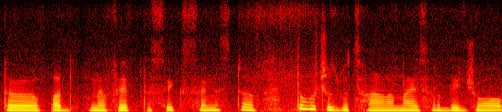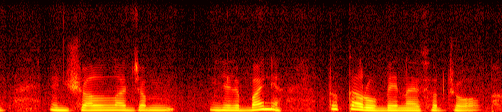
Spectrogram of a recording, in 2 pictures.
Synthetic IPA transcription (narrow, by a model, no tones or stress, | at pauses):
t̪ɨpɐd̪t̪nɐfift̪ʰɨsiksːemisʈɐɾt̪ɨʋut͡ʃɐzbɨt͡sʰaːɳɐnaːjsɐɾbed͡ʒɔːbinʃaːlːad͡ʒɐb | jelʲibɐnʲɐ | t̪ɨkɐɾubenaːjsɐɾd͡ʒɔːb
